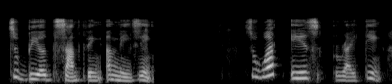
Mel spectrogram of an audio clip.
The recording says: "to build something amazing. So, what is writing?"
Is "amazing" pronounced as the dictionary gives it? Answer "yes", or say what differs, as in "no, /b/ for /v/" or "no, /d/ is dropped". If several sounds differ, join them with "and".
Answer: yes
